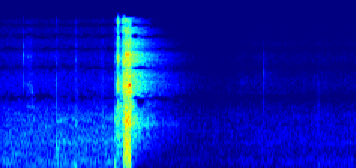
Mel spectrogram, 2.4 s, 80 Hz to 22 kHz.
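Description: A single loud, sharp metallic clack from the CZ Scorpion Evo 3 S1 pistol's action as it is worked on an empty chamber, about 0.8 s in, with a few faint handling clicks just before it.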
